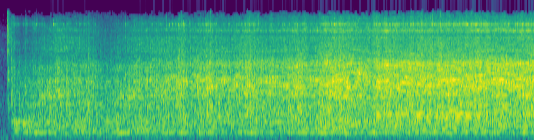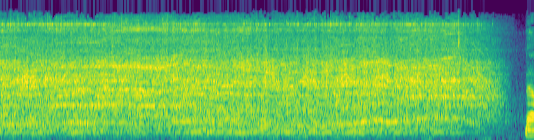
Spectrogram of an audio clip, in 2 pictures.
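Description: Electric paint polisher with a foam waffle pad running against a motorcycle's painted fuel tank: a steady motor whine with the pad rubbing over the paint. It starts at once, builds a little over the first couple of seconds, and stops shortly before the end.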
